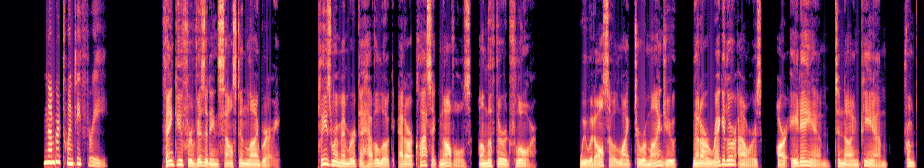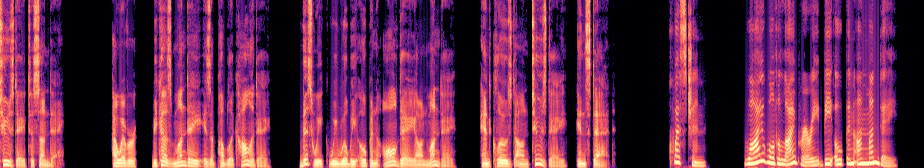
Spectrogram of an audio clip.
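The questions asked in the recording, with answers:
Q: why will the library be open on Monday?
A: Because Monday is a public holiday this week.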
